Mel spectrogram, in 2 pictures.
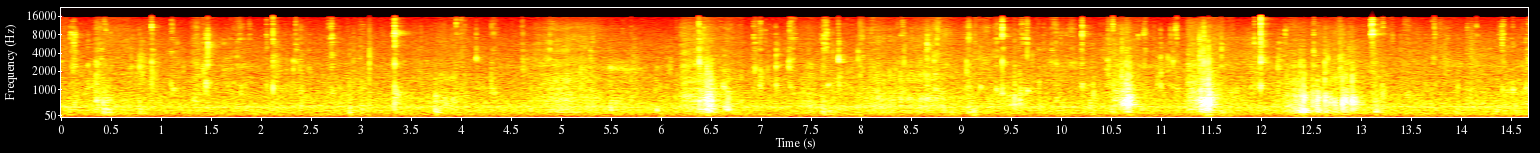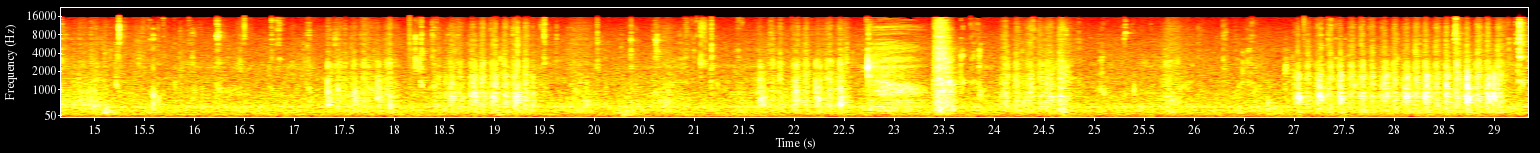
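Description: Gum chewing with wet smacks, close to the microphone, over fingernails scratching and picking at a mannequin head's scalp through its hair. There are spells of rapid fine scratching, once near the middle and again near the end.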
